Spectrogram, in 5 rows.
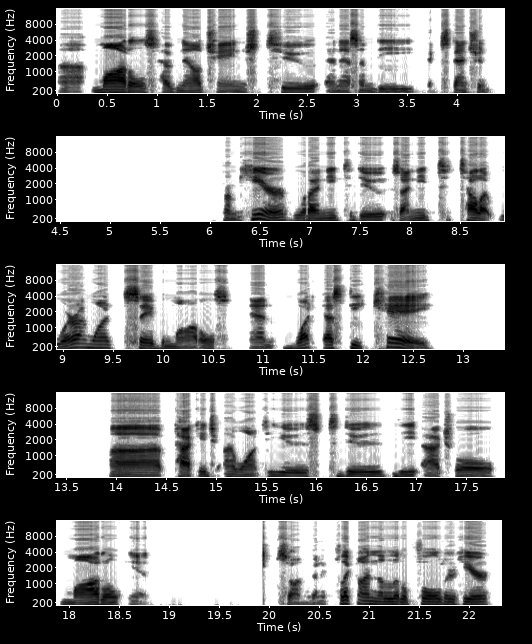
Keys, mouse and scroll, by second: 22.2 click.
